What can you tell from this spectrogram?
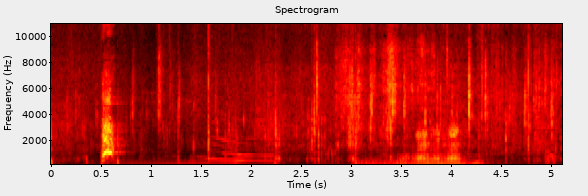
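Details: Stray dog giving a sharp yelp, then thin, high whines that slide downward, followed by a rougher burst of growly vocal noise, with scattered background clatter.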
